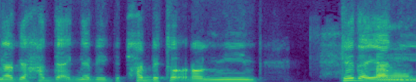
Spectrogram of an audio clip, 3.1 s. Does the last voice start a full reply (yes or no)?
yes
